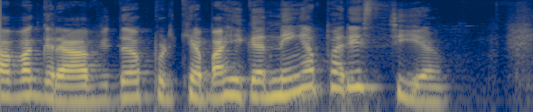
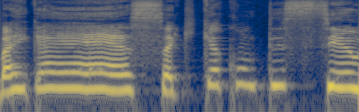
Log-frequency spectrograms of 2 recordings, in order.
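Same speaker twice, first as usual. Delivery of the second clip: mock sobbing, distraught, desperate crying; 5 semitones higher than usual. Retelling how the speaker's mother reacted in tears, imitating mother crying. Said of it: "E chorando".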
